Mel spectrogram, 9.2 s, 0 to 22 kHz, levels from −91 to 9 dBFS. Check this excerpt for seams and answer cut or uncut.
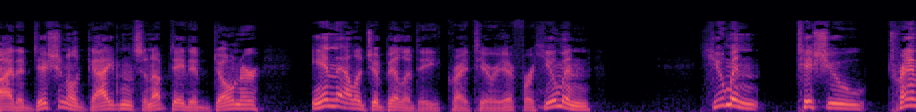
uncut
